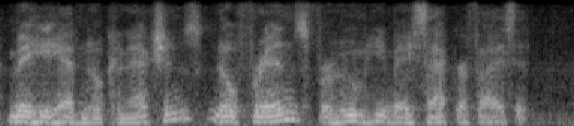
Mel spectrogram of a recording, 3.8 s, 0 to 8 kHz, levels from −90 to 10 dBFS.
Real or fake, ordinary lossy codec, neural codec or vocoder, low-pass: fake; Opus, 16 kbps; vocoder, 24 kHz, 100 mel bands, Vocos; 7.2 kHz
